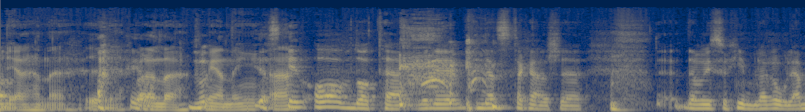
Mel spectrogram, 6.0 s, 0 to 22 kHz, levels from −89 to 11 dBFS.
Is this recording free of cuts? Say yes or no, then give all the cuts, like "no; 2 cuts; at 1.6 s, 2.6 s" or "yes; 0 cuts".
yes; 0 cuts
